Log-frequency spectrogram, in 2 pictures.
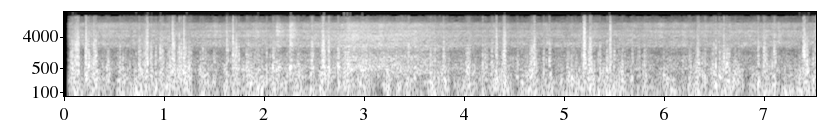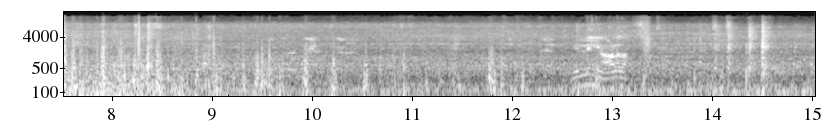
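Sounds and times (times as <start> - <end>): train carriage rumble: 0.0 - 15.0
wind buffeting microphone: 0.0 - 15.0
wheels clacking over rail joints: 0.8 - 15.0.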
